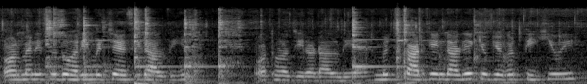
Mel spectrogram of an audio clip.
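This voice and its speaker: A woman's voice: on the high side, fairly even intonation, quick pace, heavy background noise. A woman and mother vlogging at home, chatting to the camera as she explains her laundry and cooking step by step. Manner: chatty, explains each household task step by step. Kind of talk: casual chat to camera.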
